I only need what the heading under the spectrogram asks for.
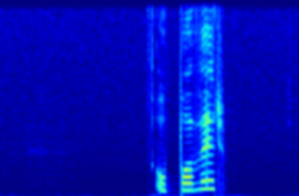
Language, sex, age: Norwegian, female, 34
